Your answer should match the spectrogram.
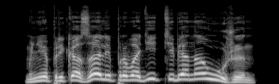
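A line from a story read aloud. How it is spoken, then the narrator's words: Booming voice, heavy old woman. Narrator (Russian): зычным голосом сообщила грузная седая женщина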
